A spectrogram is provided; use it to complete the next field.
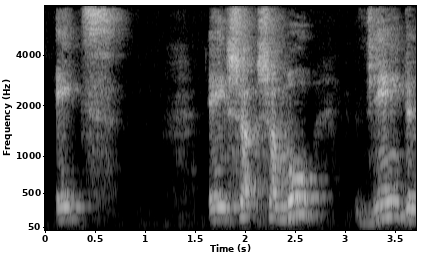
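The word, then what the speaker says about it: עץ: C'est écrit E-T-S, etz, qui se prononce eitz.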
